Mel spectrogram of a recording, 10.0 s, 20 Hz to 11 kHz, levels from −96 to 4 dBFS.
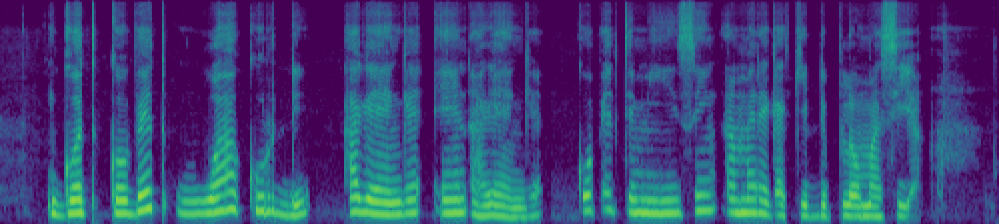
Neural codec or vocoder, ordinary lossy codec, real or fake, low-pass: vocoder, 22.05 kHz, 80 mel bands, WaveNeXt; none; fake; none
